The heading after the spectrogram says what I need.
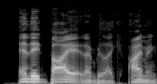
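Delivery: ordinary talk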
